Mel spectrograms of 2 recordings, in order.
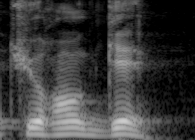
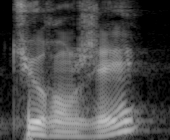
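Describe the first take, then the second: First: Ranguais said with a hard G, not a J sound; wrong form demo. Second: Said in the usual way. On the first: Shown as a demonstration. Teacher showing pupils the forgotten E, ranguais with a hard G. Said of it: "Donc ça ne se dit pas". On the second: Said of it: "Si tu ne mets pas le E".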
